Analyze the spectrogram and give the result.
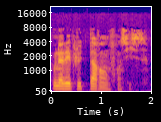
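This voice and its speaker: Earnest young gentleman played by a man, muffled sound. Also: medium pitch, moderate pace, natural voice. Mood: grave, consoling. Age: young adult. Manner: formal, earnest. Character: rich, loyal, earnest young heir consoling his friend. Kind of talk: 1950s French radio drama acting. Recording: dull old radio recording.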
